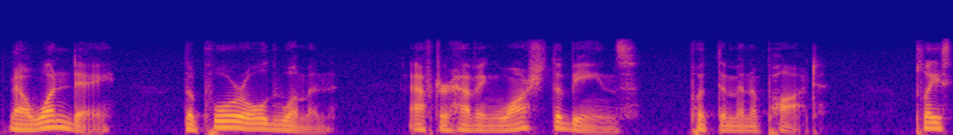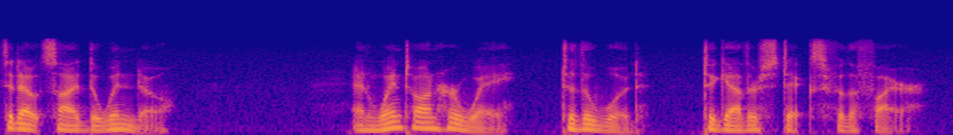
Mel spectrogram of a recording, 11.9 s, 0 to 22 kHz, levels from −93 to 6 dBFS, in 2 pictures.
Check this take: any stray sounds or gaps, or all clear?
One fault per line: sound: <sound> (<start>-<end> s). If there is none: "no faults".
no faults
